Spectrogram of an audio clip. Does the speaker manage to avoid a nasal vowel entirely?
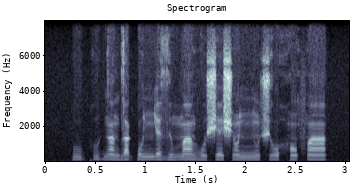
no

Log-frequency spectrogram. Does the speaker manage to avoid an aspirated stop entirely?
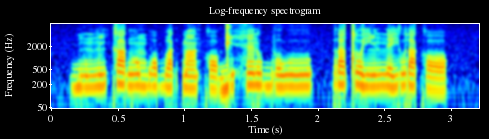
yes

